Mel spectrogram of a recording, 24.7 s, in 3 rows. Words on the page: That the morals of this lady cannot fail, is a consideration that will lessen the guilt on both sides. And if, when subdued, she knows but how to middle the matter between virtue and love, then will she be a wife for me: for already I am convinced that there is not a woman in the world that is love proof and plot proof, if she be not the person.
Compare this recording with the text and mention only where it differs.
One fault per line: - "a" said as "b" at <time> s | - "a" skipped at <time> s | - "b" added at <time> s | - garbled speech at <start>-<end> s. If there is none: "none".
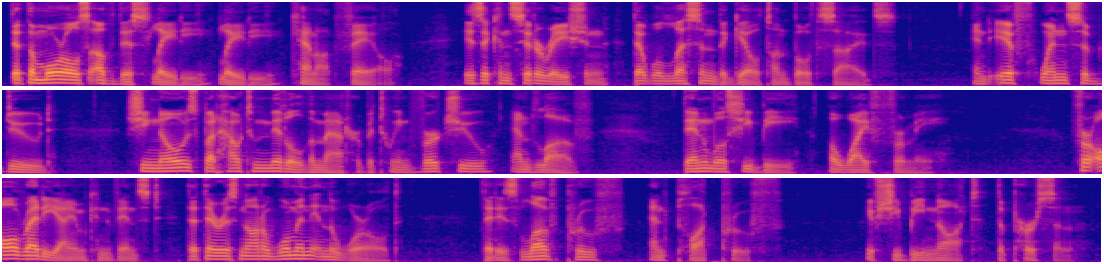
- "lady" added at 1.6 s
